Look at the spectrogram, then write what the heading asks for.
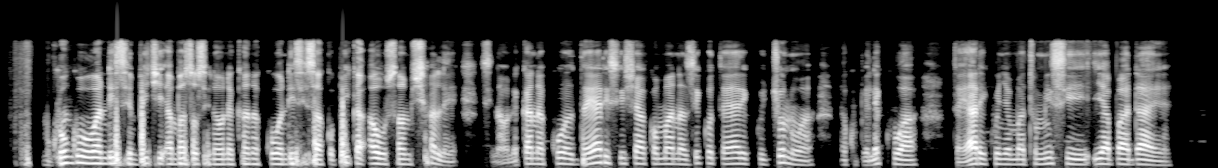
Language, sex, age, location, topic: Swahili, male, 25-35, Nakuru, agriculture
